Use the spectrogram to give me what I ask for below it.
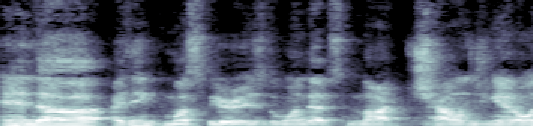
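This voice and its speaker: A man speaks at a moderate pace and a medium pitch, with ordinary pitch variation. Noticeable background noise is present. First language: not English. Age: 20s. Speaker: podcast host, fragrance hobbyist. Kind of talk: casual chat.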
